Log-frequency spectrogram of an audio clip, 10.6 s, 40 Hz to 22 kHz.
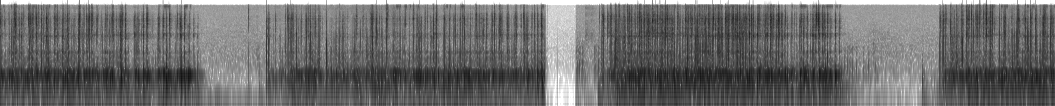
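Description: Long nails scratch the rounded metal mesh grille of a rhinestone-covered studio microphone. The result is dense, rapid, crackly scraping with a strong low rumble around 220 Hz, heard in four bursts separated by short silent pauses.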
